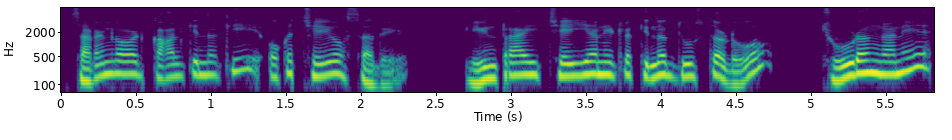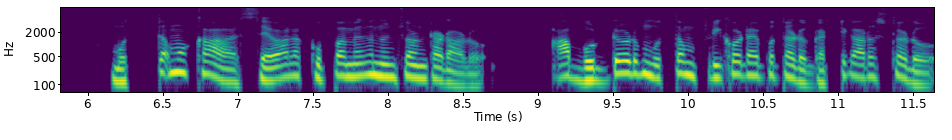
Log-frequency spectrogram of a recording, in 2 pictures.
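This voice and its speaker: A man's voice: on the high side, no room sound, clean studio sound. Man casually retelling a manga. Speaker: manga storyteller.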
